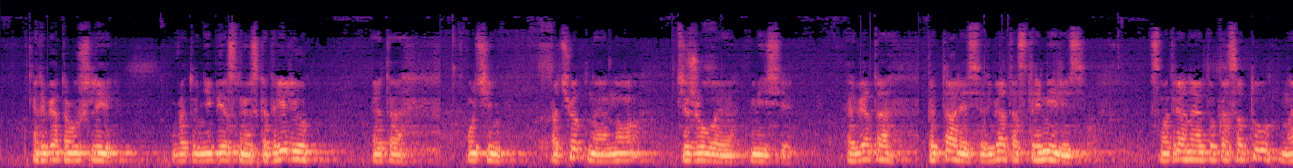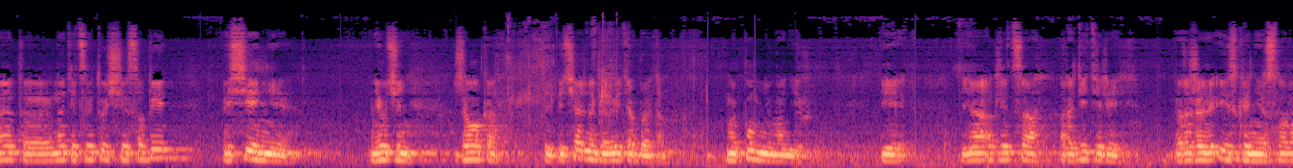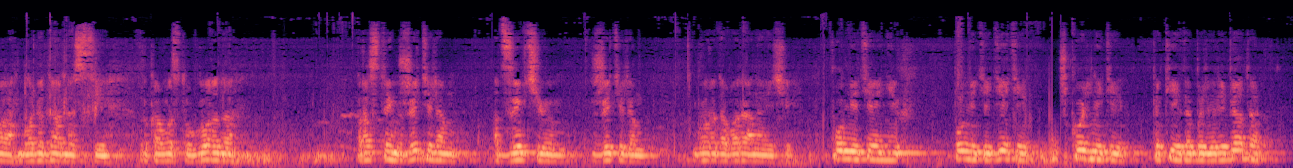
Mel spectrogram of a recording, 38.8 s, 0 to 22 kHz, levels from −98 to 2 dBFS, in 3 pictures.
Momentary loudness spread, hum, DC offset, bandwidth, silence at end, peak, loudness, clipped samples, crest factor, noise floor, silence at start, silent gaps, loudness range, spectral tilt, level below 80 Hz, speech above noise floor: 16 LU; none; under 0.1%; 13.5 kHz; 0.1 s; -2 dBFS; -18 LUFS; under 0.1%; 14 dB; -38 dBFS; 0.25 s; none; 3 LU; -6.5 dB/octave; -50 dBFS; 21 dB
